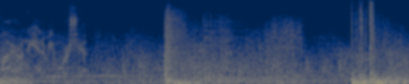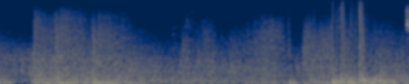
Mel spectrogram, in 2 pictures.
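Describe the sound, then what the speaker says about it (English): Warship guns from the Atlanta firing in a naval video game replay: repeated heavy booms arrive in bursts over a steady rumbling game background, with voices heard at times. "Concentrate fire on the enemy warship."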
